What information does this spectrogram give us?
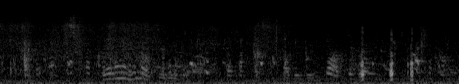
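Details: Chickens on a farm, hens and roosters together: a run of soft, rapid clucks and short chattering notes, growing louder and sharper near the end, over a steady background hum with faint voices.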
